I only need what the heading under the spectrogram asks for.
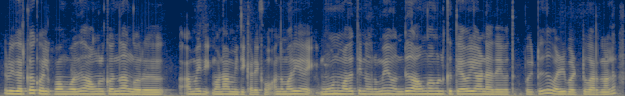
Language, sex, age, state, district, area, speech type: Tamil, female, 18-30, Tamil Nadu, Cuddalore, rural, spontaneous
